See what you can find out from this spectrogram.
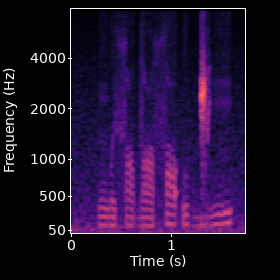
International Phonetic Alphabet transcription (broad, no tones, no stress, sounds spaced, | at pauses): ŋʷ i s u dˤ u sˤ ɨ ʔ u ɡ͡ǁ i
